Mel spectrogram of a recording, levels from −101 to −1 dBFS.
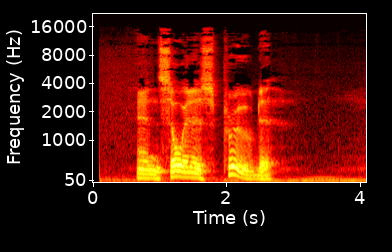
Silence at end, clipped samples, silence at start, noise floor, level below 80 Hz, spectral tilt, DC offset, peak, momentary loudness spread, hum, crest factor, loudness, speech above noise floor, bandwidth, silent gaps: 0.15 s; under 0.1%; 0.65 s; -51 dBFS; -46 dBFS; -5.5 dB/octave; under 0.1%; -6 dBFS; 11 LU; none; 18 dB; -22 LUFS; 31 dB; 16 kHz; none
